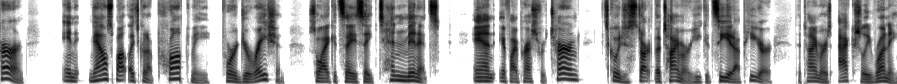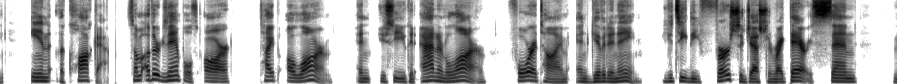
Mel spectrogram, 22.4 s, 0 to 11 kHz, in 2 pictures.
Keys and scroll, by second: 4.2-5.1 typing, 6.5 Return, 13.4-15.0 typing, 15.4 Return, 21.3-22.4 typing.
